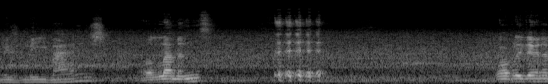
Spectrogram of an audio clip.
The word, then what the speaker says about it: Le Mans: Obviously the real pronunciation is Le Mans.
